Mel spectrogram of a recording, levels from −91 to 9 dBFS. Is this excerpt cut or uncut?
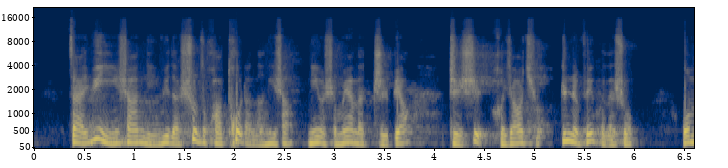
cut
